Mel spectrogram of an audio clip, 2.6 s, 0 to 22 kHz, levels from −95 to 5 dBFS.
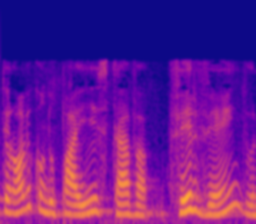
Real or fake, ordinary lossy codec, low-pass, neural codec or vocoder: real; none; 7.2 kHz; none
